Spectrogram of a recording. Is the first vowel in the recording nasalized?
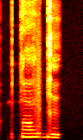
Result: yes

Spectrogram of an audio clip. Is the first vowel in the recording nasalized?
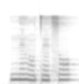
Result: yes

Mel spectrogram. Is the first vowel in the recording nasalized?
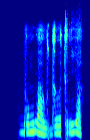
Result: no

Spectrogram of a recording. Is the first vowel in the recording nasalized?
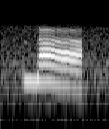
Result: no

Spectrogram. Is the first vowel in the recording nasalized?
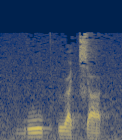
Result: no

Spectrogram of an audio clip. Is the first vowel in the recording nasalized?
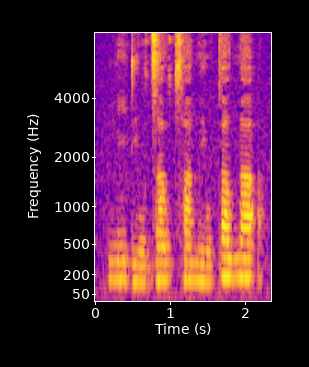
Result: yes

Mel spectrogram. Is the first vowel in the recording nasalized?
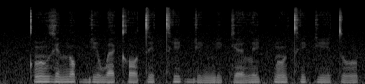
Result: yes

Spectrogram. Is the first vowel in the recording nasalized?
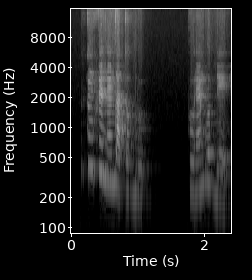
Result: yes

